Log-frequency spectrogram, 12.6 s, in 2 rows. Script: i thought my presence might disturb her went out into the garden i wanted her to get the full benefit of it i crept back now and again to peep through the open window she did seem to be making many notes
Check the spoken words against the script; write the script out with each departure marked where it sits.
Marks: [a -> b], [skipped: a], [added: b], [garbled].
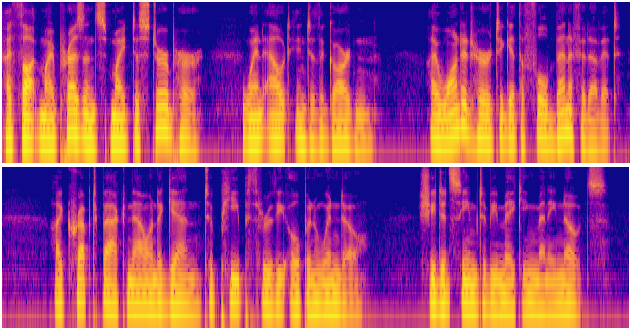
i thought my presence might disturb her went out into the garden i wanted her to get the full benefit of it i crept back now and again to peep through the open window she did seem to be making many notes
